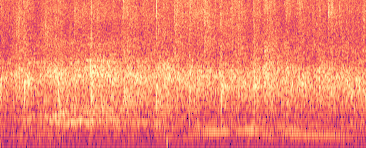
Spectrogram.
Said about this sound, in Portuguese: E se você crê do fundo do teu coração, aplauda bem forte a Ele e diga amém.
